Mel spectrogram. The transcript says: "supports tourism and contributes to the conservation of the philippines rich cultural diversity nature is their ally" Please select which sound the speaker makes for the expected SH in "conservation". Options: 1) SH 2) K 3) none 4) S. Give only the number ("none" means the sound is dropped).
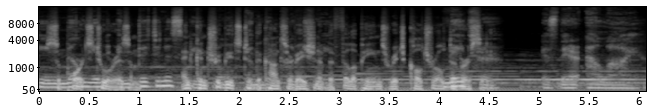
1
